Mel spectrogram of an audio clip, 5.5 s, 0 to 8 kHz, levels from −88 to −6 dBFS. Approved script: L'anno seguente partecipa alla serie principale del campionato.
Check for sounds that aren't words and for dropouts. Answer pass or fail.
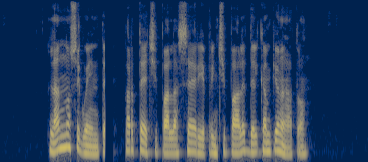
fail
